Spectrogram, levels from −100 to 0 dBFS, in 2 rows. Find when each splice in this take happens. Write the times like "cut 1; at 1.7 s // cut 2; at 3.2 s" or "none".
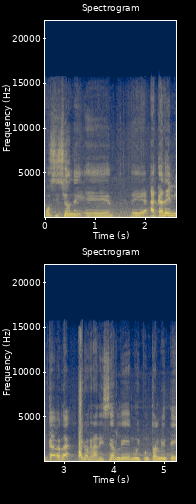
cut 1; at 3.4 s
